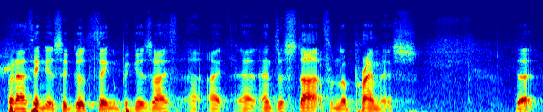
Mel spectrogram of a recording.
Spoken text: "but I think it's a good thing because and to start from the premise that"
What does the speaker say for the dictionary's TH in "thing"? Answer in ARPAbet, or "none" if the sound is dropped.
TH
